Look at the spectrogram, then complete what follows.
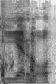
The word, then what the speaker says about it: Guillermo: How's his name pronounced again? Because again, I almost choked on water here. So Guillermo.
